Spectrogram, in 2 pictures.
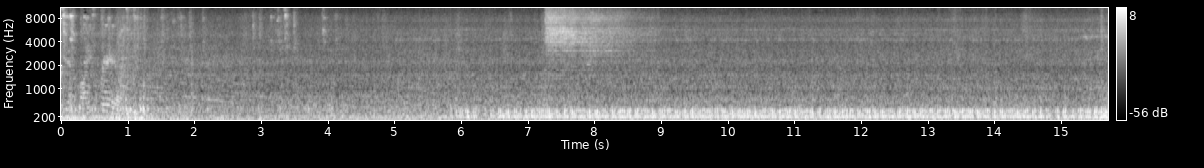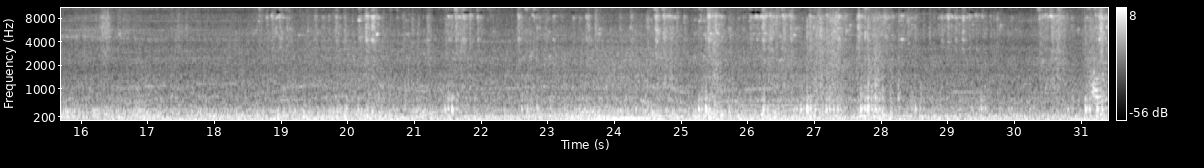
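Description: Caterpillar C13 ACERT diesel engine of a 2009 NABI 416.15 (40-SFW) transit bus, heard from the rear seat inside the bus, running under way with its ZF Ecomat automatic transmission; the engine's drone shifts in pitch and strength several times as the bus drives. A brief hiss comes about seven seconds in.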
